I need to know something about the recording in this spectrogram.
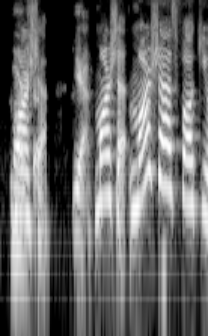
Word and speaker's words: Marcia: Marcia.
